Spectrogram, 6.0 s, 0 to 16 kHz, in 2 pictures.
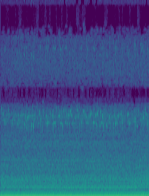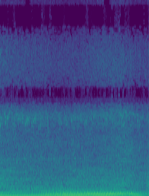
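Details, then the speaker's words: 1969 Dodge D200 Sweptline with a swapped 5.9 first-gen 12-valve Cummins, warm after about 25 minutes once the thermostat opened, following a -4°F cold start. Steady, even diesel clatter with a deep, unchanging idle note and a short rev near the end: normal warm idle. "well it took like 25 minutes with the thermostat finally opened up so it was way too loud to talk"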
